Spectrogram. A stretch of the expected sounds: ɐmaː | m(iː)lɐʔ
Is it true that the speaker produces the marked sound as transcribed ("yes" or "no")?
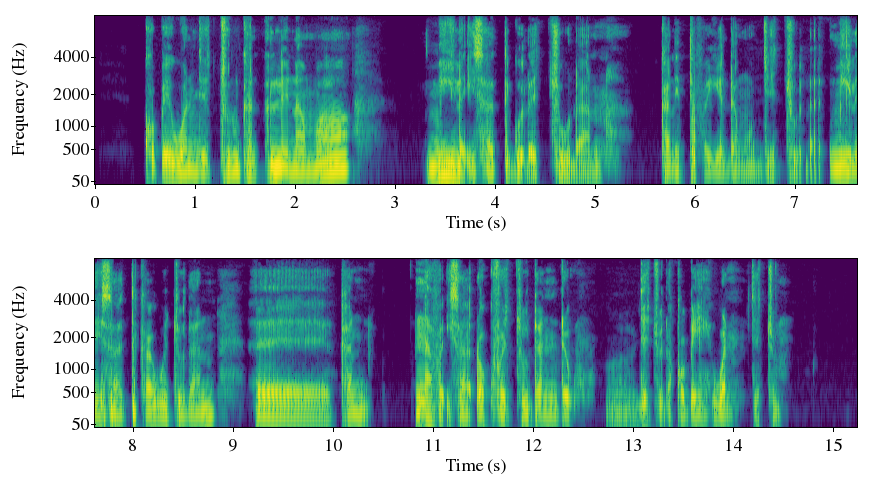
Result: yes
